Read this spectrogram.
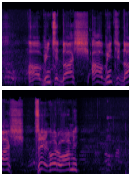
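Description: A man talks loudly close by.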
